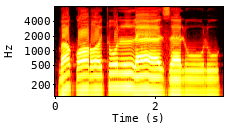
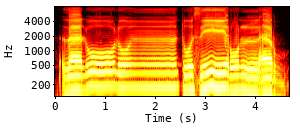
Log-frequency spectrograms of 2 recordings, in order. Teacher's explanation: Agar lebih tepat di dalam melafalkan huruf zal, ujung lidah kita itu tempelkan saja ya dengan gigi sari sehingga za terbunyikan dengan huruf zalnya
